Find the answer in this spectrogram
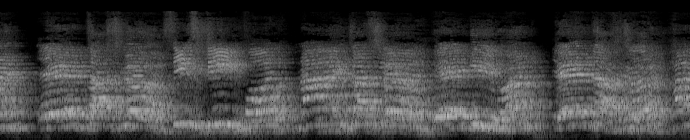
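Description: A group of young schoolchildren singing together in unison, in phrases of a few seconds each with brief pauses between them.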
